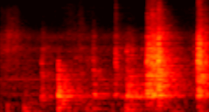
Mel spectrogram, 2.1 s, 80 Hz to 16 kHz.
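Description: A long 12-by-48 tile scraping and knocking against the floor and wall as it is set in place, in a few short scrapes with the loudest about one and a half seconds in.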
